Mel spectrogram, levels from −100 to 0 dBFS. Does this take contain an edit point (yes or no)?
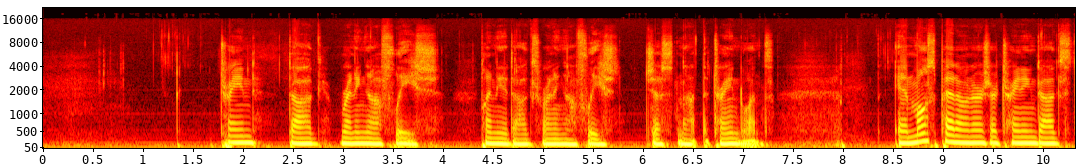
yes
